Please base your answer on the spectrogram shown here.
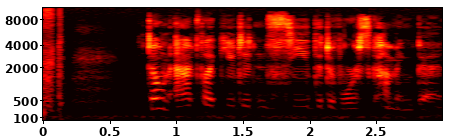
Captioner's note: on phone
